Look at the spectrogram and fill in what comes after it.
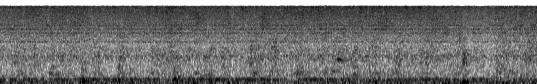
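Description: Open-sided passenger coach of the Disneyland Railroad's steam train rolling along the narrow-gauge track: a steady low rumble of wheels on rails with scattered clacks, under a steady hum that drops out near the end.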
